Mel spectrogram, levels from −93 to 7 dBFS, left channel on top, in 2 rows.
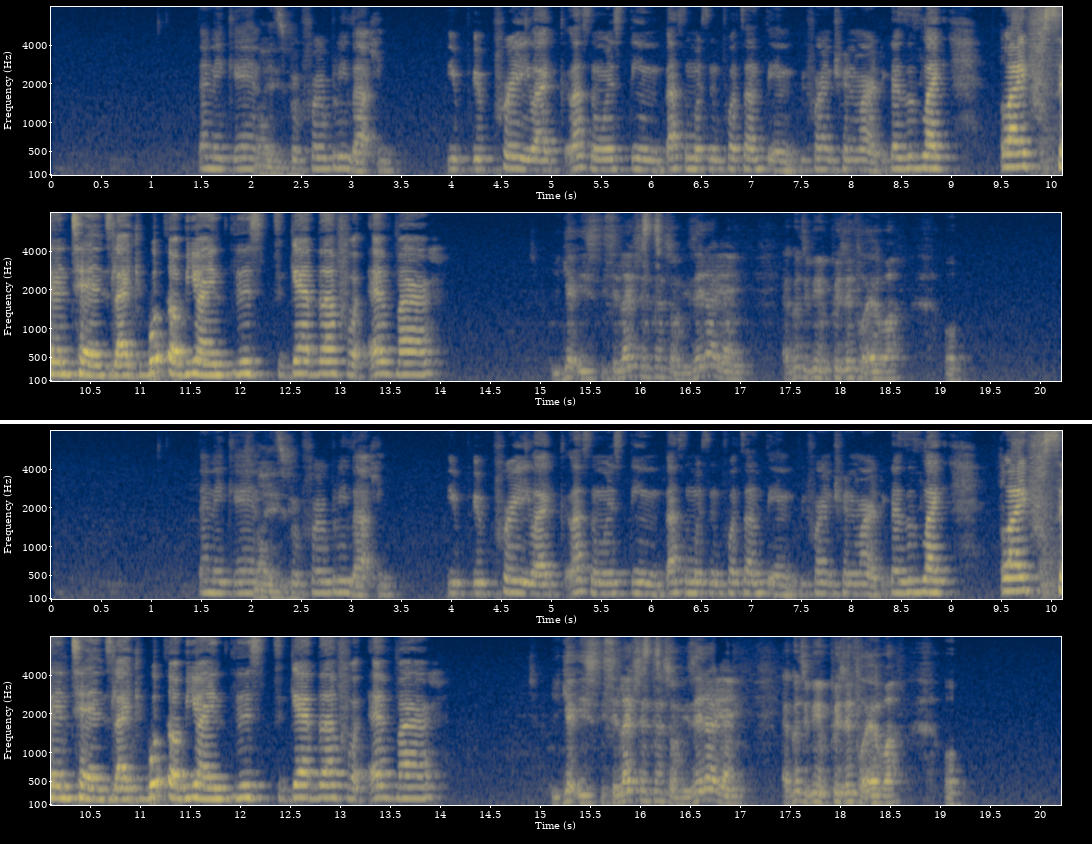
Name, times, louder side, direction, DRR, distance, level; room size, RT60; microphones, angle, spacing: voice 1, 1.5-3.4 4.0-14.0, equal, 5° left, 0.4 m, -22 dB
voice 2, 2.0-2.5 9.9-10.0 15.1-19.1, right 6 dB, 75° right, 0.4 m, -28 dB
2.3 x 2.2 x 2.6 m
head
